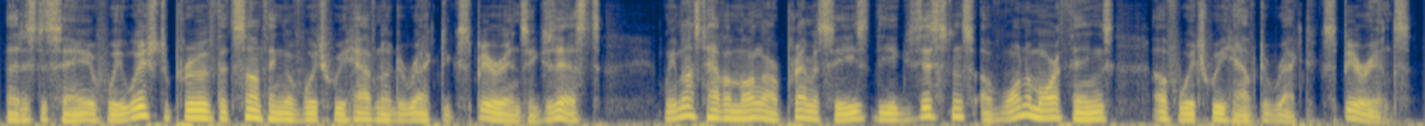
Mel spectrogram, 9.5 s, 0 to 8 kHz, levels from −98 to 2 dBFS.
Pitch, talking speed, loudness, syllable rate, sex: 110 Hz, 240 wpm, -17 LUFS, 6.6 syllables/s, male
